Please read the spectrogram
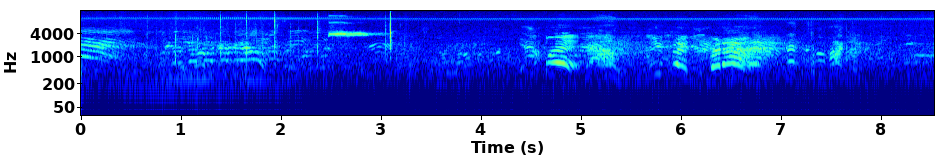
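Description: Voices shouting and calling out across an outdoor youth football field, loudest in the second half, with a brief high-pitched tone and a sharp click about two and a half to three seconds in.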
